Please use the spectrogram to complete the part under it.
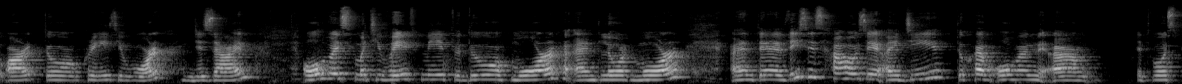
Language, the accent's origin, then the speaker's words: English; Kyiv, Ukraine; moved away as an adult; Originally, I came from Kiev in Ukraine. It's 13 years ago.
